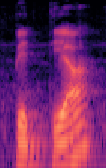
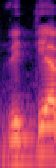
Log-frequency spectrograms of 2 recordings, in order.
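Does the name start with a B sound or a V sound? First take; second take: B sound; V sound. First: The name starts with a B sound. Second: The name starts with a V sound. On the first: "V becomes B" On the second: "V becomes B"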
